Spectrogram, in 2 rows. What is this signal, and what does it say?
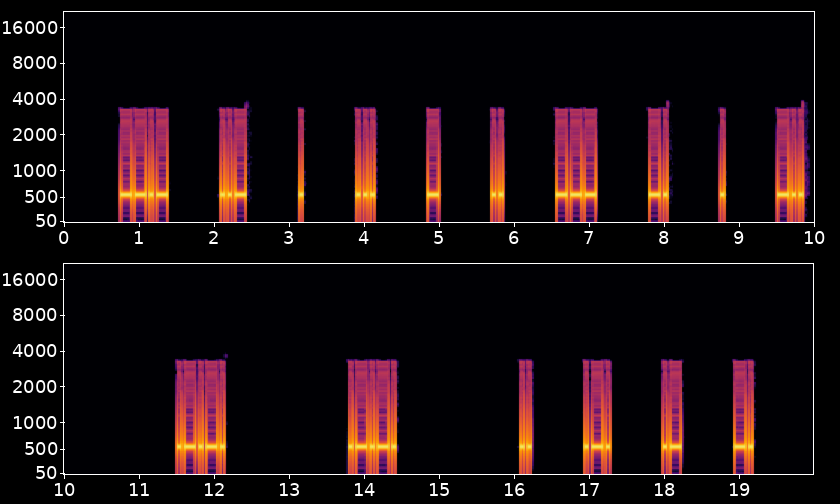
Morse code, heard as a keyed tone, about 25 wpm, spaced as for 10 wpm, 550 Hz. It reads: QUESTIONED <AR> <AR> IRAN
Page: News Headlines in Morse Code at 10 WPM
